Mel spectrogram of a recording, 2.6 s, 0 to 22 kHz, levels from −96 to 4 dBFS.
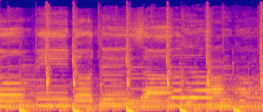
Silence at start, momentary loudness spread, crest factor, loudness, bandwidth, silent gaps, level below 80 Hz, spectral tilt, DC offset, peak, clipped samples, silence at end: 0 s; 3 LU; 10 dB; -12 LUFS; over 20 kHz; none; -18 dBFS; -5 dB/octave; under 0.1%; 0 dBFS; 0.2%; 0 s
